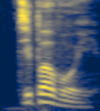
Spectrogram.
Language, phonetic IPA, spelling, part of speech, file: Russian, [tʲɪpɐˈvoj], типовой, adjective, Ru-типовой.ogg
- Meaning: 1. type 2. standard, model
